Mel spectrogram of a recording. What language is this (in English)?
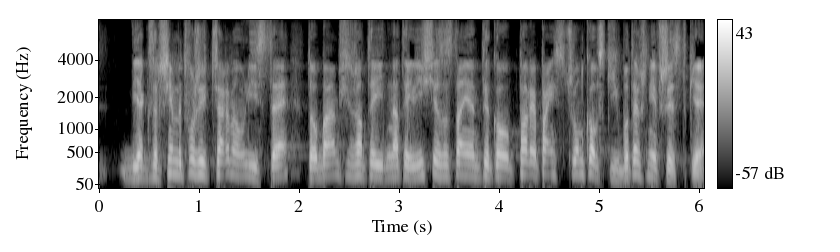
Polish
